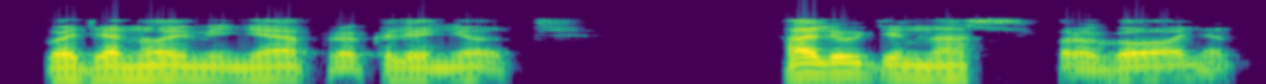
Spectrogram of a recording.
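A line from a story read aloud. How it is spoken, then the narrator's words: Sighing girl. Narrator (Russian): вздохнула девочка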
